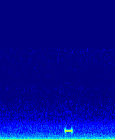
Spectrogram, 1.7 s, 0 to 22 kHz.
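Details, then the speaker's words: 2006 Citroen C3 petrol with a used replacement radio: one short high-pitched beep over quiet cabin hum after the car's VIN was entered but before pressing configuration. It is the security lock warning of a VIN mismatch. "And now we press configuration, and I think my beep should go away straight away, as you can probably still hear the beep."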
